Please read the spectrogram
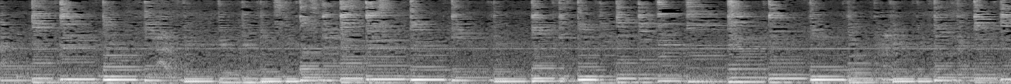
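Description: Gibson acoustic guitar strummed solo in a steady rhythm, its chords and bass notes changing about every half second to second: an instrumental break in a country song, with no voice.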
